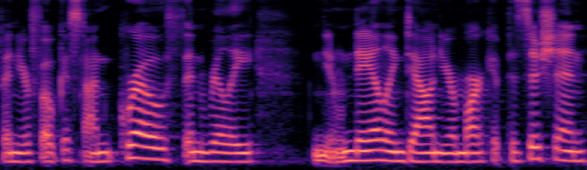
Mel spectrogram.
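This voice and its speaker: A woman's normal speaking voice, fairly low in pitch, at a fairly quick pace with ordinary pitch variation, on a very clean recording with a silent background. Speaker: experience strategy director. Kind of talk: roundtable discussion.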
